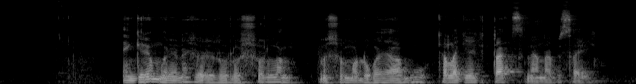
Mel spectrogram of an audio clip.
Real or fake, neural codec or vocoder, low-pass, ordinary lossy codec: fake; vocoder, 44.1 kHz, 128 mel bands every 256 samples, BigVGAN v2; none; none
